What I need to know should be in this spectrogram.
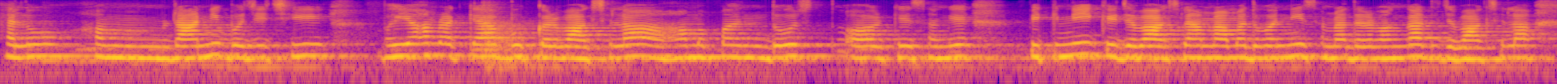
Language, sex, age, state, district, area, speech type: Maithili, female, 18-30, Bihar, Madhubani, rural, spontaneous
